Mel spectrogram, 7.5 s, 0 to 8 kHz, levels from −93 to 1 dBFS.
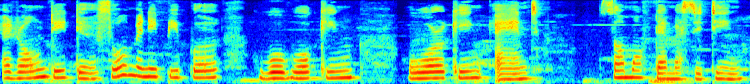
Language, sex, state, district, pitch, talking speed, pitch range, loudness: English, female, Sikkim, Gangtok, 225 Hz, 130 wpm, 205-245 Hz, -17 LUFS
